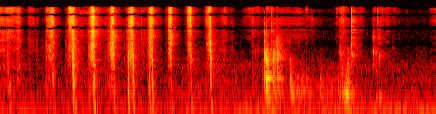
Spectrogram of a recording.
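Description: Cardstock journal card being handled and turned over over paper album pages: a run of small irregular clicks, taps and rustles of card on paper.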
